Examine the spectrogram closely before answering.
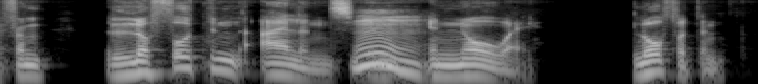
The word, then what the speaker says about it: Lofoten: Lofoten. That's how they say it.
